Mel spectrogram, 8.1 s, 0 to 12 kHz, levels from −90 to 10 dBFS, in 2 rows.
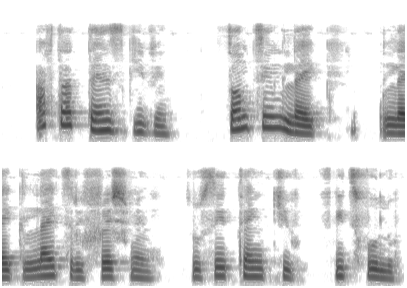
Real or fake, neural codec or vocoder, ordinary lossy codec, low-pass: real; none; none; 7.2 kHz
